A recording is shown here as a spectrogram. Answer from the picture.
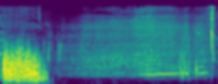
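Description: A brief loud rush of air on the microphone, then a faint steady outdoor hiss.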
